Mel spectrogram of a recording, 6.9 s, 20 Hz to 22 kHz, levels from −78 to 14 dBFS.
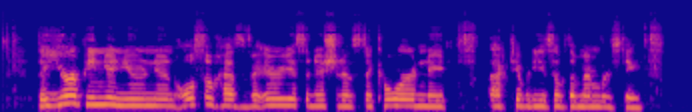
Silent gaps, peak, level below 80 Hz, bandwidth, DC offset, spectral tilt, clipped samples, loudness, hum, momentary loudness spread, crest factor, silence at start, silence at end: none; -2 dBFS; -62 dBFS; 10.5 kHz; under 0.1%; -4.5 dB/octave; under 0.1%; -20 LUFS; none; 9 LU; 18 dB; 0.4 s; 0.3 s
